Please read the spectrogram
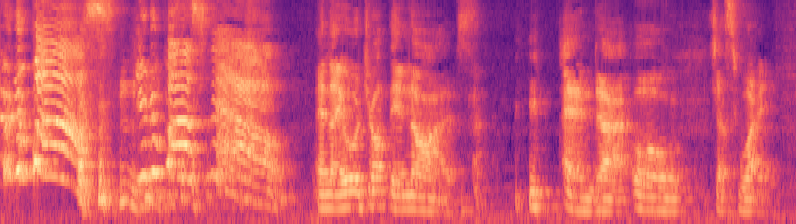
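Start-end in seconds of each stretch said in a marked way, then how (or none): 0.0-2.9 very high, awestruck goblin squeal. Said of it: "look at you in awe and say".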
